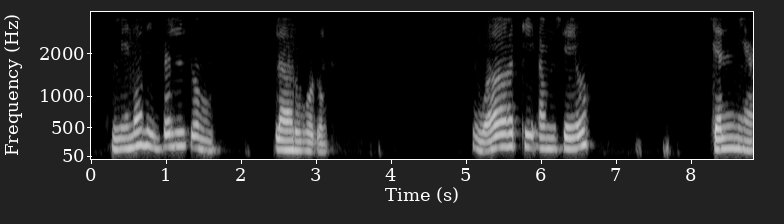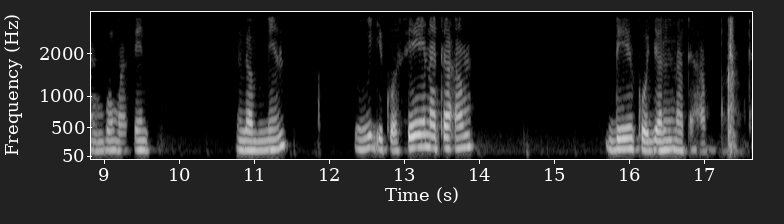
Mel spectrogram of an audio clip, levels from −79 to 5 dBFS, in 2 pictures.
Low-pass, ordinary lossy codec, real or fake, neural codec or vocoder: 3.6 kHz; none; fake; vocoder, 22.05 kHz, 80 mel bands, WaveNeXt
